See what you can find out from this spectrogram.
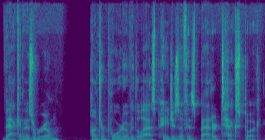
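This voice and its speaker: A man narrating a scripted dark fantasy story in a measured way, with dramatic pauses. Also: deep voice, animated. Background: background music.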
